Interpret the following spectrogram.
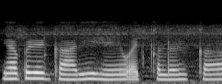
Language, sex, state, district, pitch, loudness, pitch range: Hindi, female, Arunachal Pradesh, Longding, 235 Hz, -14 LUFS, 230-260 Hz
